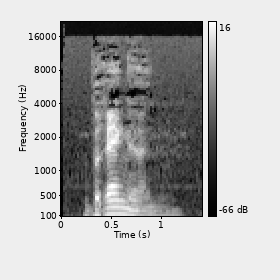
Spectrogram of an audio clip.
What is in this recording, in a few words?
"brengen", Dutch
